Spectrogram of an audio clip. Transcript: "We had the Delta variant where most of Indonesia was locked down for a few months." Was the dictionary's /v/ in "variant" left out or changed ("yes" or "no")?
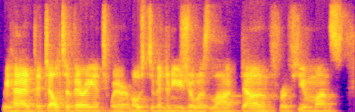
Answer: no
